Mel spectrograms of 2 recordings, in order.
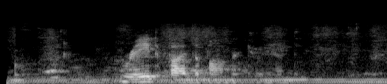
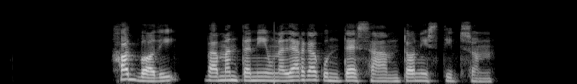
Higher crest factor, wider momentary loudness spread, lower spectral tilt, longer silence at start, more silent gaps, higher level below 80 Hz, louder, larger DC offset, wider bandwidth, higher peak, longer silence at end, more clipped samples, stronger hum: about the same, 20 dB vs 18 dB; first, 17 LU vs 12 LU; first, -8.5 dB/octave vs -5.5 dB/octave; second, 0.05 s vs 1.15 s; second, none vs 1.88-2.03 s; first, -40 dBFS vs -60 dBFS; about the same, -21 LUFS vs -19 LUFS; neither; second, 7 kHz vs 7.8 kHz; about the same, -2 dBFS vs -2 dBFS; second, 0 s vs 0.85 s; neither; neither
